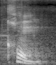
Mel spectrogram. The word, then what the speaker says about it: comb: Speaking of unpronounced letters, we have this. I want to believe you still don't say comb. No, it's pronounced comb. Comb.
